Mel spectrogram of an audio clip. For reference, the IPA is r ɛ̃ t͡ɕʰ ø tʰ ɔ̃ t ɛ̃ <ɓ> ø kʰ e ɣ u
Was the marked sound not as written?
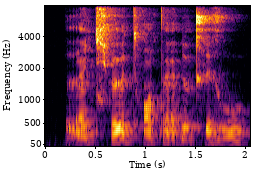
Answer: yes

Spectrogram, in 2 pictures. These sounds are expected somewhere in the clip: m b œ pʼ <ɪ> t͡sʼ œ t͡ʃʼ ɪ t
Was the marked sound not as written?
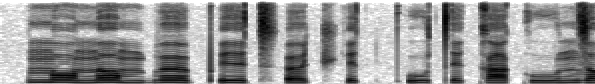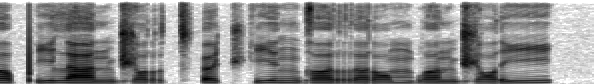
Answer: no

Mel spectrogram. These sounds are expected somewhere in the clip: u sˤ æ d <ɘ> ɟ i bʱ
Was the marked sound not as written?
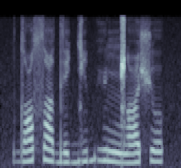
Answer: yes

